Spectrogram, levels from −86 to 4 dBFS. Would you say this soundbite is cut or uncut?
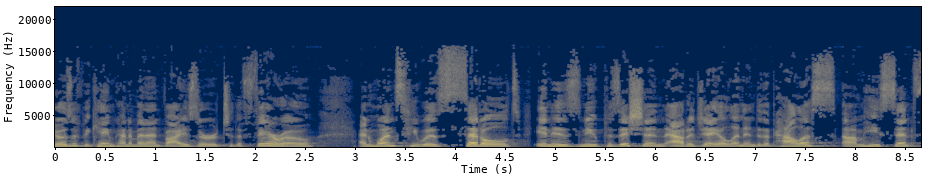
cut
